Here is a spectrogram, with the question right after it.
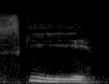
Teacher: you hear a y sound at the end of it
